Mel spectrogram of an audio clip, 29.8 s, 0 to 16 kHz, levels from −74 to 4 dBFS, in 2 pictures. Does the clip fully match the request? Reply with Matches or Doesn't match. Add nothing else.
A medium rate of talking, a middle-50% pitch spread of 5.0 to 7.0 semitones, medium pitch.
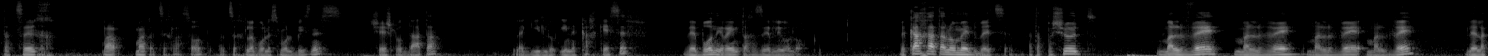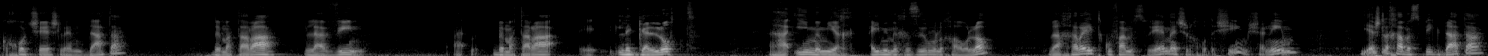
Doesn't match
